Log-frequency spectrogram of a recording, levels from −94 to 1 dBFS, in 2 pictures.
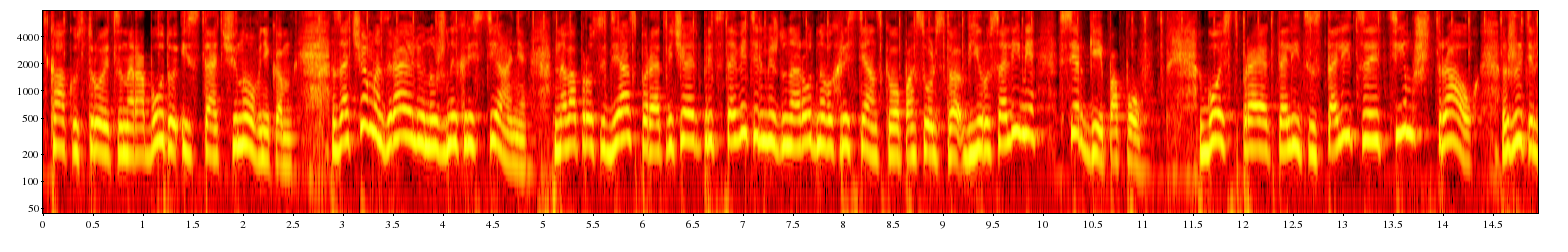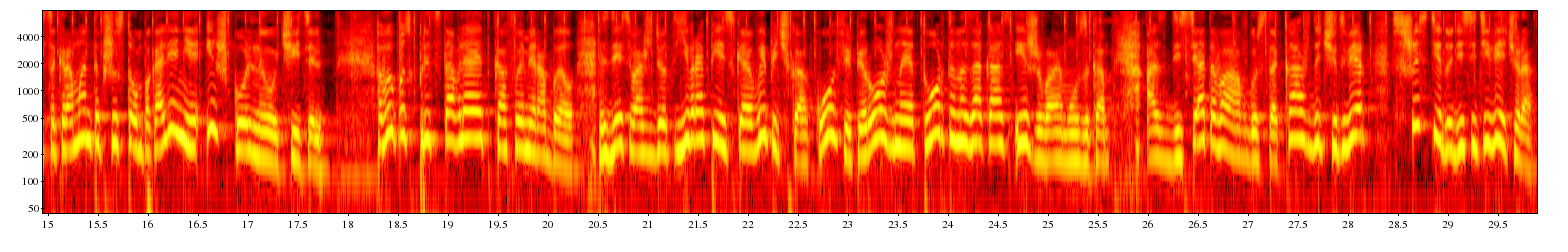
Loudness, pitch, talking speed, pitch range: -27 LUFS, 240 Hz, 130 wpm, 200-275 Hz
